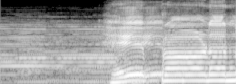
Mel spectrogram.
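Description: Sikh devotional music (shabad kirtan): soft sustained tones for about the first second, then a louder melodic line slides up in pitch and settles into long held notes.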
